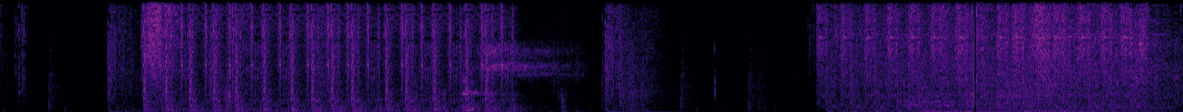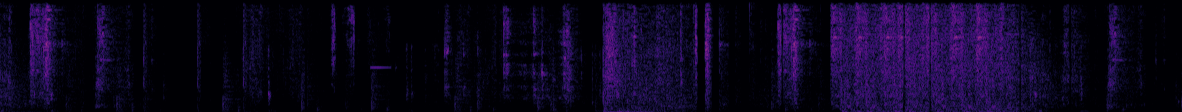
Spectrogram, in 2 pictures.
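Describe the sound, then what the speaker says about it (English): Sniper rifle gunshots in the Surviv.io browser game, loud and heavily layered with other game gunfire, coming in several dense multi-second bursts separated by brief pauses. "I'm gonna shoot them with a sniper rifle."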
